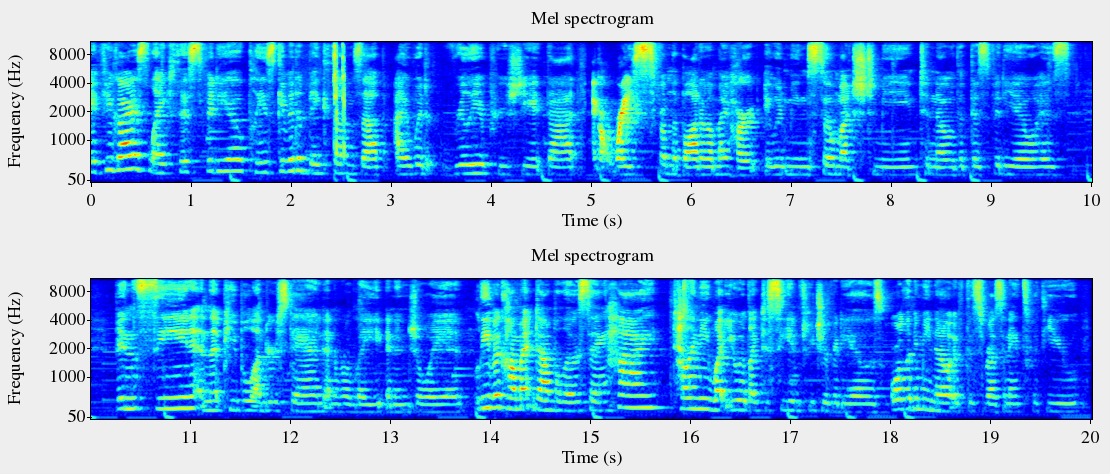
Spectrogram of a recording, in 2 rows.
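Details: Vocal tic in a 26-year-old woman diagnosed with Tourette syndrome at age 12; her tics include phrases such as "I got rice" and "JT Miller", plus grunting and barking.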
